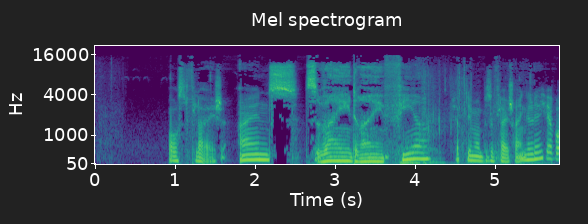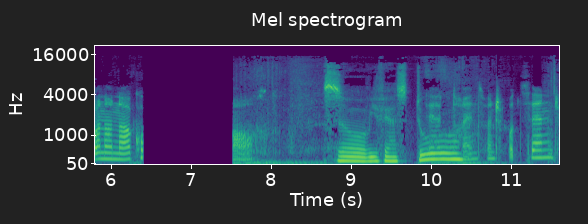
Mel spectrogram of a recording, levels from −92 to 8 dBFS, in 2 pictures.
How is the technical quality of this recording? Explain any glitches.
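One glitch stands out. From 6.39 s to 7.52 s there is an audio dropout to silence. The sound cuts off mid-flow and returns after about 1.1 s. The gap is silent, with no room tone. The likely cause is a lost input, with recording continuing regardless. Whatever sounded then is gone.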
